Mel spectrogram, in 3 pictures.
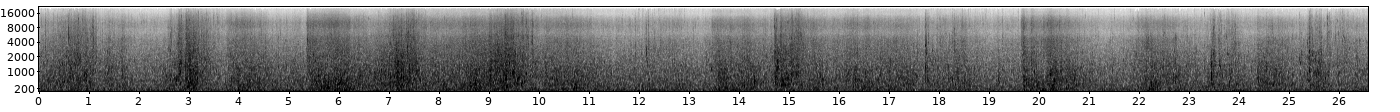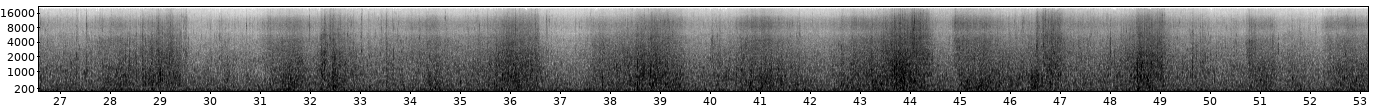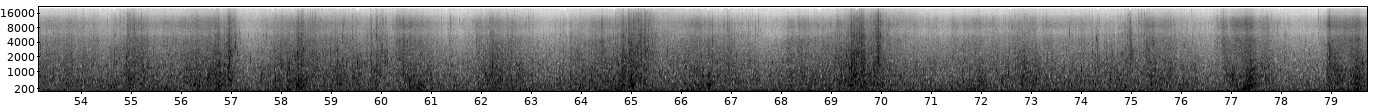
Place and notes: Dam Heights Rd, Prairie Du Sac, WI, USA - Shore of the Wisconsin River near the Prairie du Sac Dam
Recorded at the public boat launch near the Prairie du Sac Dam. Sunny day, lots of boats fishing. Handheld recording with a Tascam DR-40 Linear PCM Recorder.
